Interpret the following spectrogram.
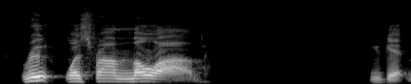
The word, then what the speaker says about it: Ruth: would have to marry root not Ruth but root as her name actually should be pronounced if he redeemed Naomi's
